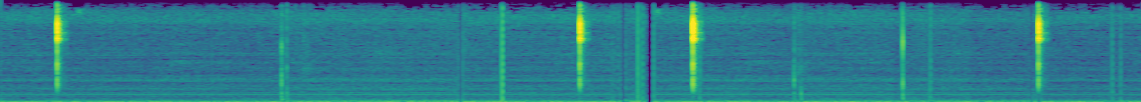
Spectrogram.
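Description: Short bright chimes ring out now and then.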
